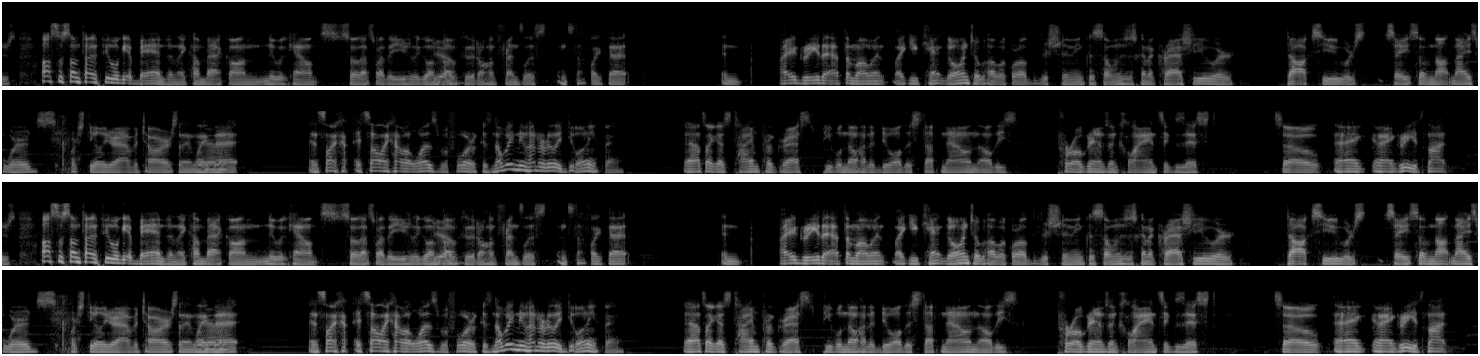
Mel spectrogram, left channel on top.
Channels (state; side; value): quieter; left; 4.2 dB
